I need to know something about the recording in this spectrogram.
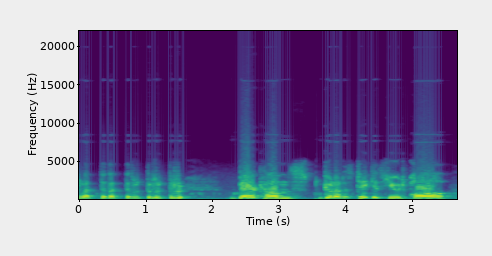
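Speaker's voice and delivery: ordinary talk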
